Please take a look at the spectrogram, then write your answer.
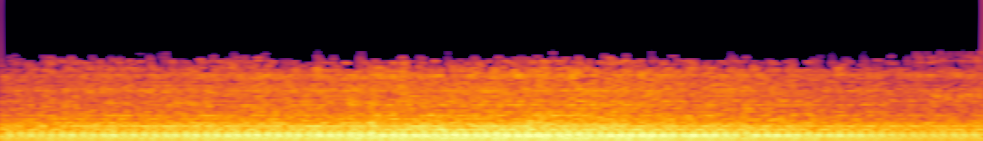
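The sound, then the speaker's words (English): A bus engine drones steadily at idle, a low, even rumble with a faint rhythmic throb that holds constant throughout, moderately loud, with no voices. “you're snoring louder than the bus motor.”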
